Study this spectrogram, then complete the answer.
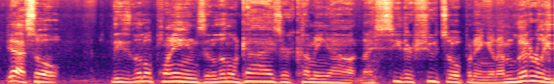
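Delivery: usual speaking voice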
